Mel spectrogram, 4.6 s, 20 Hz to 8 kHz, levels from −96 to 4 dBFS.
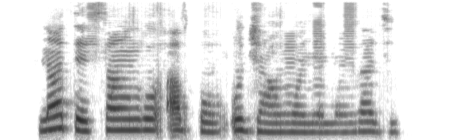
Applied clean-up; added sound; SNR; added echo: neural mask model Resemble Enhance denoiser.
